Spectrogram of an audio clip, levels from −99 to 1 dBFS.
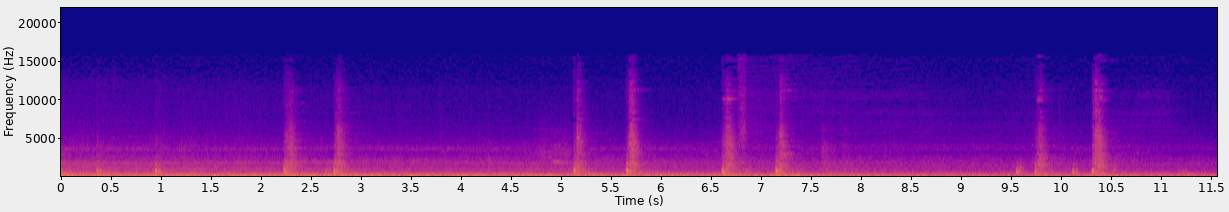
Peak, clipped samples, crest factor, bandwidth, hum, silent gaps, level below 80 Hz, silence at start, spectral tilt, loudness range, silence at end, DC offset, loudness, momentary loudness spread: -22 dBFS; under 0.1%; 18 dB; 14 kHz; none; none; -44 dBFS; 0 s; -6.5 dB/octave; 4 LU; 0 s; under 0.1%; -42 LUFS; 7 LU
